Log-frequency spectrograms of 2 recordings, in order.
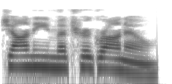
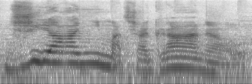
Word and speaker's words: Gianni Matragrano: Johnny Matragrano. That's right, Gianni Matragrano.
